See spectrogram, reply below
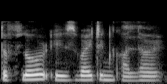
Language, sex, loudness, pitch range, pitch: English, female, -15 LUFS, 190-210 Hz, 205 Hz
